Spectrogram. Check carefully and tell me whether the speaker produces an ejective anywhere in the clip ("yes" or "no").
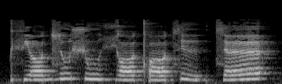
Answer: yes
